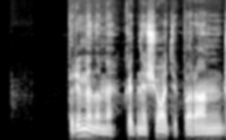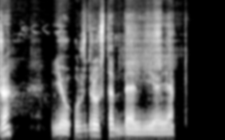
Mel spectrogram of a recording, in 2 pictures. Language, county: Lithuanian, Vilnius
